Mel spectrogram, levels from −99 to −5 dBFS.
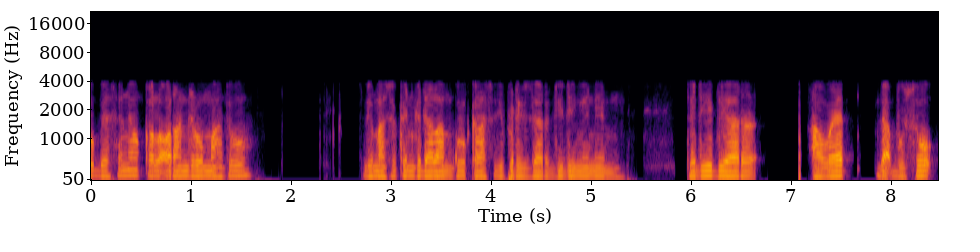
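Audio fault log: Throughout: RealAudio 14.4 codec. The speech is muffled and gargly, with nothing above 3.8 kHz. The heavy damage fits an 8 kbit/s dial-up codec.
4.69–4.84 s and 7.09–7.11 s: loud pop. A double pop follows "in kedala kulkas freezer", then a single pop after "jadi biar". Each stands well above the speech. The likely cause is a voltage step from a plug, switch or driver glitch.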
